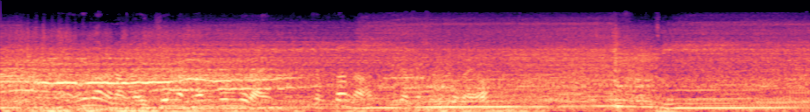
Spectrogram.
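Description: Drift car entering a corner under braking, with engine notes falling and wavering and brief tire chirps, a voice talking over the steady engine roar throughout.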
